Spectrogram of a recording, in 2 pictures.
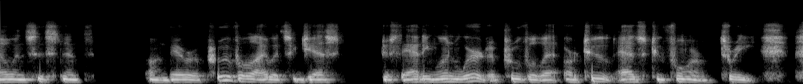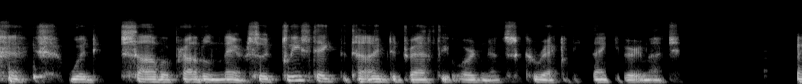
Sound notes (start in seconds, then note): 7.6 laugh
